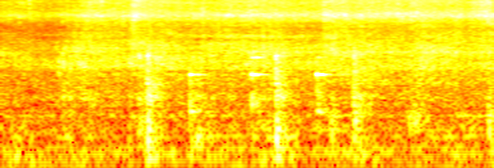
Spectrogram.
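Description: A spoon stirs carrot curry in a pan, giving a series of soft scraping strokes and light metallic clinks in an irregular rhythm, close up over a faint cooking hiss, with no voices.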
